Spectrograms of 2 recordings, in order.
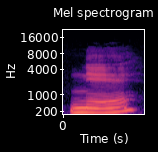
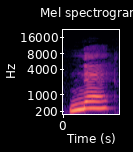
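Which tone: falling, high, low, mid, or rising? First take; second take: rising; high. First: The syllable has a rising tone. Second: The syllable has a high tone. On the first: "ton montant" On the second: "ton haut"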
